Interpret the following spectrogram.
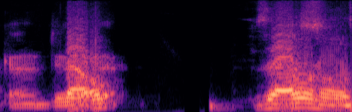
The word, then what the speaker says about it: Zawinul: But how do you pronounce the guy's name? Zawinul.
